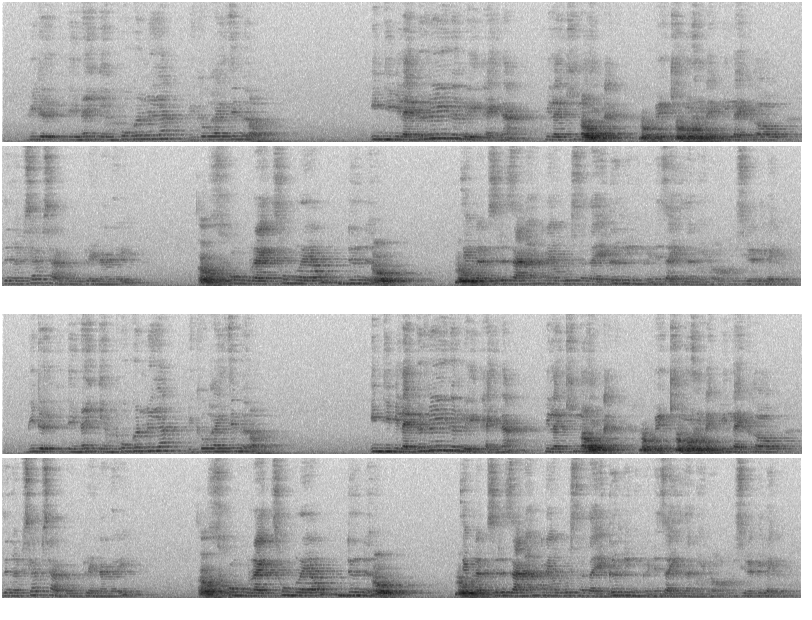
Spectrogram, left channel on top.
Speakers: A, on the right; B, on the left.
A: बिदै दैनाय एम्फौ गोरलैया बेखौ खौहाय जोङो
B: औ
A: इन्दि बिलाइ गोरलैय गोरलैय थायोना बिलाइ खिलिजेननाय
B: औ नंगौ
A: बे खिलिजेननाय
B: नंगौ नंगौ
A: बिलाइ खौ जोङो फिसा फिसा बोफ्लेनानै
B: औ
A: संग्राय संग्रायाव दोनो
B: औ नंगौ
A: जेब्ला बिसोरो जानो हानाय अबस्था जायो गोरलैनिफ्रायनो जायो जानायाथ' बिसोरो बिलाइखौ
